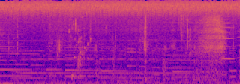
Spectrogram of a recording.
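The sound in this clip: Water is poured for someone, heard as a faint, brief trickle with a few light drips, ending in a short, brighter pouring splash.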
